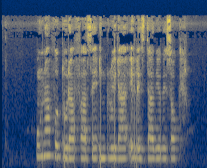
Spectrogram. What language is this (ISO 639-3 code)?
spa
